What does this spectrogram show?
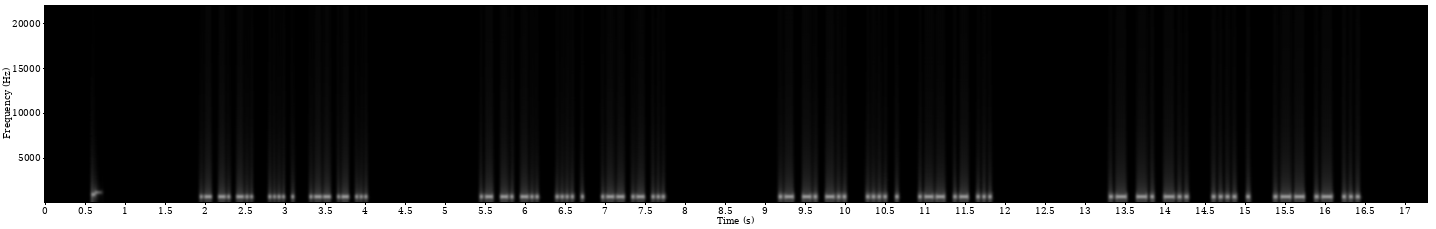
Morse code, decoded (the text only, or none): AND HE WAS AND HE WAS AND HE WAS AND HE WAS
